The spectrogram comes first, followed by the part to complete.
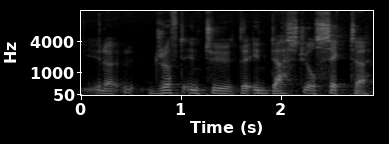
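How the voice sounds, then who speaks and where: A man's voice: fairly low pitch, fairly even intonation, normal speed, dark tone, breathy edge. A South African man answering interview questions, telling his story in a reflective, rambling way. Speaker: company CEO, guest.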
